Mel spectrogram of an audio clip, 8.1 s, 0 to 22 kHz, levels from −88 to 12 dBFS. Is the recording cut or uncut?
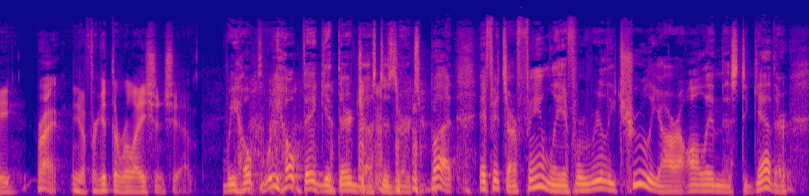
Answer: cut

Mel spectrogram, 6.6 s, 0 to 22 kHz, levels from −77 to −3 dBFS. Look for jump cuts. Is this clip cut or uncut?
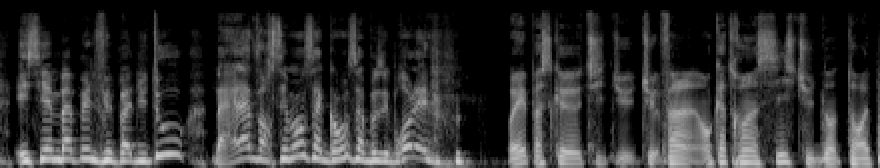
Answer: uncut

